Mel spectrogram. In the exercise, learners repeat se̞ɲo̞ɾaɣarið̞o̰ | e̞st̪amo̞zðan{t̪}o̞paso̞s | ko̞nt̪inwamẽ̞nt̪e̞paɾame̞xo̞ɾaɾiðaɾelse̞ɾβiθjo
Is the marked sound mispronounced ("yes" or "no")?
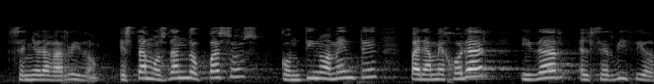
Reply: yes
